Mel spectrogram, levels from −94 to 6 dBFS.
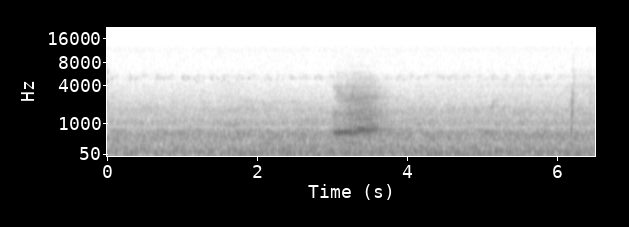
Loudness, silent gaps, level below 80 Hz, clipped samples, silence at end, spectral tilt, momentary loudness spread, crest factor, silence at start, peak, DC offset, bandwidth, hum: -49 LUFS; none; -60 dBFS; under 0.1%; 0 s; -6.5 dB/octave; 12 LU; 18 dB; 0 s; -30 dBFS; under 0.1%; 13 kHz; none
